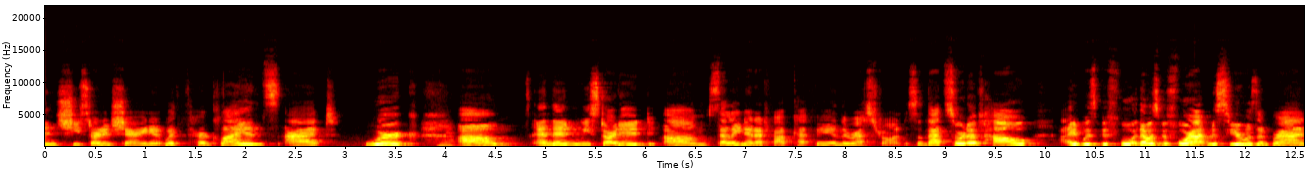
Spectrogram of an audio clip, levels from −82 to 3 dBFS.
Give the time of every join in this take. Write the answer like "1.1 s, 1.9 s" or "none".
none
